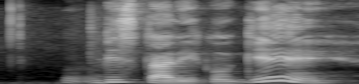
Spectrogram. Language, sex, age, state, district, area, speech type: Nepali, female, 45-60, West Bengal, Kalimpong, rural, spontaneous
